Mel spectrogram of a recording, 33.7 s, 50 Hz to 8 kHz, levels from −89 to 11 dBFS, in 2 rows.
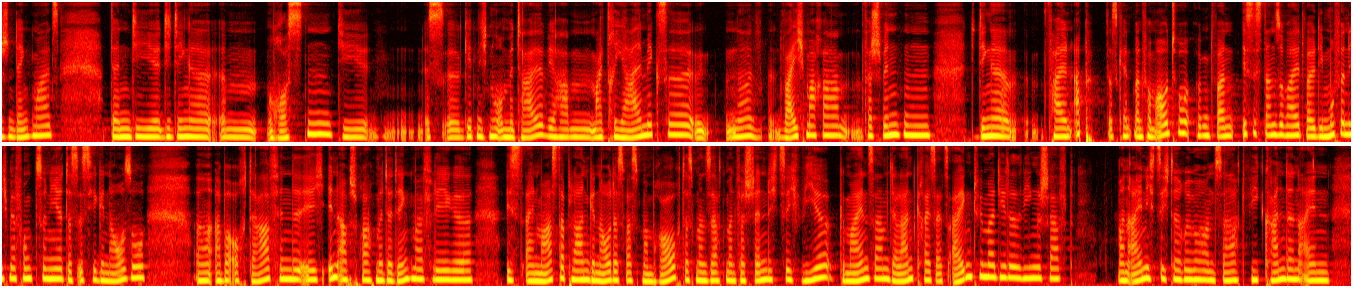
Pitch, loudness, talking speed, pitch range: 185 Hz, -20 LUFS, 155 wpm, 170-205 Hz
